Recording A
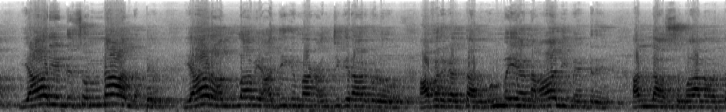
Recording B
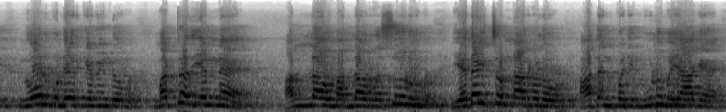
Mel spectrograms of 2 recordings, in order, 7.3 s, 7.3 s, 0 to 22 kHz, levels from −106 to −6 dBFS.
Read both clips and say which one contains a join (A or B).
A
